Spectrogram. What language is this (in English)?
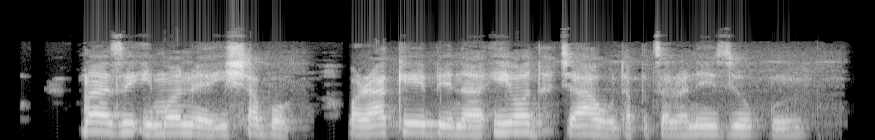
Igbo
